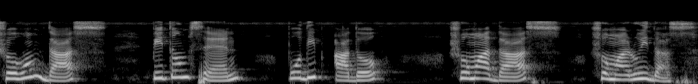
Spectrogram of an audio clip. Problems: constant background noise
